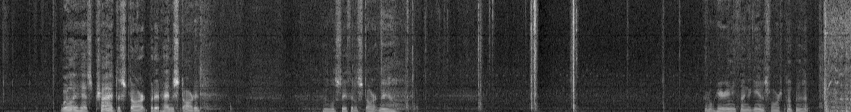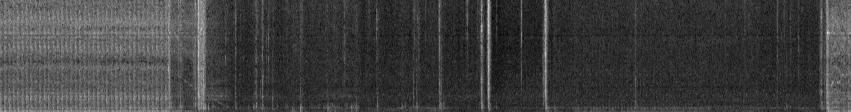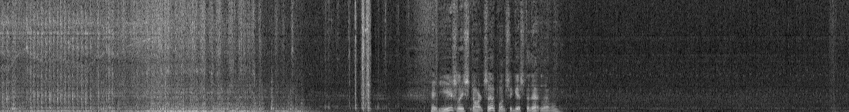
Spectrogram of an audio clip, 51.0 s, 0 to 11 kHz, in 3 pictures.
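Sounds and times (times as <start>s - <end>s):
engine starter cranking: 16.4s - 21.6s, 33.4s - 41.5s.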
